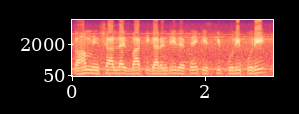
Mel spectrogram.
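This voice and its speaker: Male community representative, monotone, slightly high pitch, formal statement, noisy street. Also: fast. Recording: clear outdoor traffic noise.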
